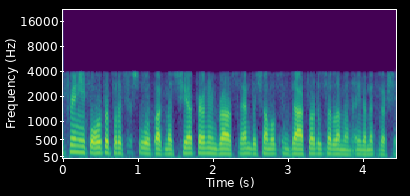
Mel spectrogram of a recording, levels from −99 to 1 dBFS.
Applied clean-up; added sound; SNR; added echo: neural separator model SepFormer WHAM!.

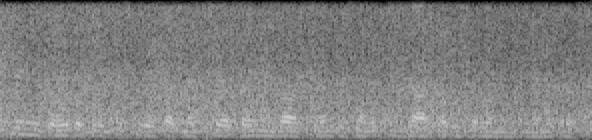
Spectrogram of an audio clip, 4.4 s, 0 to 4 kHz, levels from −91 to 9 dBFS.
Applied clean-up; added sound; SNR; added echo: none; Rain; -1 dB; none.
